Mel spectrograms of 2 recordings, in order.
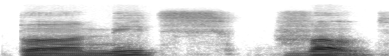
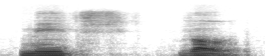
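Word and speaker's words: מִצְוֹת: it's a new syllable meets vote listen to the syllables meets vote three syllables meets vote is one syllable meets is the second syllable vote is the third syllable meets vote because you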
